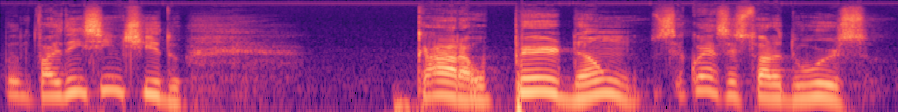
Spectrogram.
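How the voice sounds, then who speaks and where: Fairly quick and a little mellow, this high voice belongs to a Brazilian podcast guest, an entrepreneur and mentor. He has a Brazilian Portuguese accent and chats informally, telling anecdotes and parables with quotes he acts out.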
